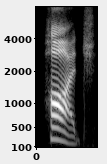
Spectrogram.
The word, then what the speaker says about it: Hodge: share it out and that was cool hge Hodge Hodge there we go I got there eventually thank you Hodge twins I know it took me 17 tries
